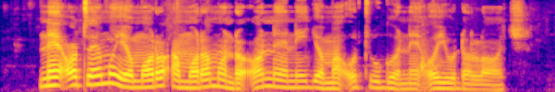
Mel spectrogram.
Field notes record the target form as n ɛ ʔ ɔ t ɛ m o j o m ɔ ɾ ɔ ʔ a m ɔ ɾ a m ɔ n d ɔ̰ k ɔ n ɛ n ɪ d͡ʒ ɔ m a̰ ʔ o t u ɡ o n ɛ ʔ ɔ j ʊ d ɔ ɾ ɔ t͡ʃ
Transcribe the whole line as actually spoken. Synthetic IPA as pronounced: n ɛ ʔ ɔ t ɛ m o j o m ɔ ɾ ɔ ʔ a m ɔ ɾ a m ɔ n d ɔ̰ ʔ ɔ n ɛ n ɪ d͡ʒ ɔ m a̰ ʔ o t u ɡ o n ɛ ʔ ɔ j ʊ d ɔ l ɔ t͡ʃ

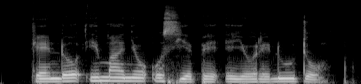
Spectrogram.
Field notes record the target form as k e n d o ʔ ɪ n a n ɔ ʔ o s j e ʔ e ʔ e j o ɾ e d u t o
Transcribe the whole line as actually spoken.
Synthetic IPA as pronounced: k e n d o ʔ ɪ m a ɲ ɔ ʔ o s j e p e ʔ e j o ɾ e d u t o

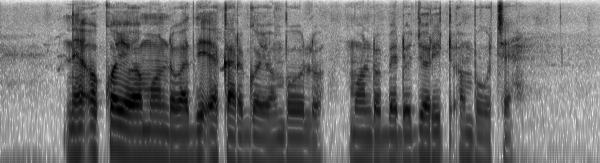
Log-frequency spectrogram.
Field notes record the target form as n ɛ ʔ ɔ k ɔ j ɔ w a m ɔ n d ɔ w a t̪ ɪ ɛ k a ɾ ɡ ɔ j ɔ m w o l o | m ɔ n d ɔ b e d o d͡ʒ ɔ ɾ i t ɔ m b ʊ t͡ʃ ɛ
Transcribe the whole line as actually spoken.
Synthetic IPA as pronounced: n ɛ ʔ ɔ k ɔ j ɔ w a m ɔ n d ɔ w a d̪ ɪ ɛ k a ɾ ɡ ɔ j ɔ m b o l o | m ɔ n d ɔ b e d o d͡ʒ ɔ ɾ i t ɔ m b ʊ t͡ʃ ɛ

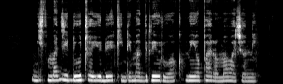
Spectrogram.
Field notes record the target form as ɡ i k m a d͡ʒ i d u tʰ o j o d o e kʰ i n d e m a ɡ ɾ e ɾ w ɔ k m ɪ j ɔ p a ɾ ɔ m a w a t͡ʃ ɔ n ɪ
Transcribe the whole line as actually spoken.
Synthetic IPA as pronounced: ɡ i k m a d͡ʒ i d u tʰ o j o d o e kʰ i n d e m a ɡ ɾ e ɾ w ɔ k m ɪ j ɔ p a ɾ ɔ m a w a t͡ʃ ɔ n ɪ

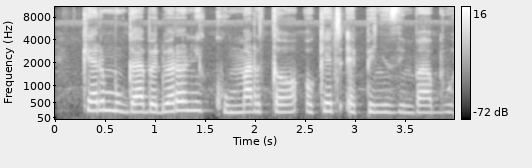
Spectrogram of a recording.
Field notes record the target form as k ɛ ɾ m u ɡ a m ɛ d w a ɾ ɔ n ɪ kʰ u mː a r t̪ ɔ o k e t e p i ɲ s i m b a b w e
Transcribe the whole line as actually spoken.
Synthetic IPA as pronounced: k ɛ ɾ m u ɡ a b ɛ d w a ɾ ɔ n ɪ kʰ u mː a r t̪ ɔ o k e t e p i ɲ z i m b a b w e

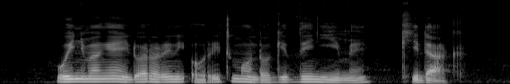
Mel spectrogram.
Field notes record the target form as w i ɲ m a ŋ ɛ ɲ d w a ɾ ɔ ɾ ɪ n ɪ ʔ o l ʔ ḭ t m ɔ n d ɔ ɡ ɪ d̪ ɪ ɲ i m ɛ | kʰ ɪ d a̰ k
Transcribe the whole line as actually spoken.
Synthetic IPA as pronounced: w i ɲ m a ŋ ɛ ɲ d w a ɾ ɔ ɾ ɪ n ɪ ʔ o ɾ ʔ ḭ t m ɔ n d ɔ ɡ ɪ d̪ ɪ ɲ i m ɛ | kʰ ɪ d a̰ k

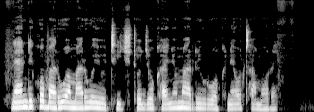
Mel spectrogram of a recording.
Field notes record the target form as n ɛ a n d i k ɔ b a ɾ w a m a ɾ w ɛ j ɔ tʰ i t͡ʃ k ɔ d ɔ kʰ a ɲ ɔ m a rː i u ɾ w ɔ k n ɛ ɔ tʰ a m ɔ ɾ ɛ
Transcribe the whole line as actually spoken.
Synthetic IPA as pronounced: n ɛ a n d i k ɔ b a ɾ u a m a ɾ w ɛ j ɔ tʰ i t͡ʃ t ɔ d͡ʒ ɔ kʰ a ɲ ɔ m a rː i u ɾ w ɔ k n ɛ ɔ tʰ a m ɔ ɾ ɛ

